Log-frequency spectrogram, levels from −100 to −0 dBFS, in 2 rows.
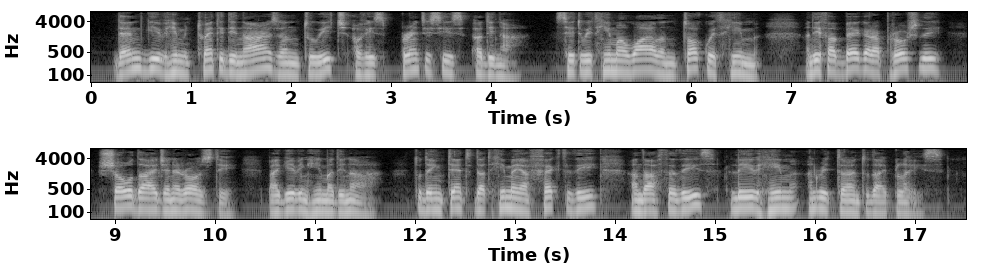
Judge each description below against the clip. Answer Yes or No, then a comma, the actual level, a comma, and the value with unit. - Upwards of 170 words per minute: Yes, average, 180 wpm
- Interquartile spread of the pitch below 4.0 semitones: Yes, average, 3.2 semitones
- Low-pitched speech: Yes, low, 130 Hz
